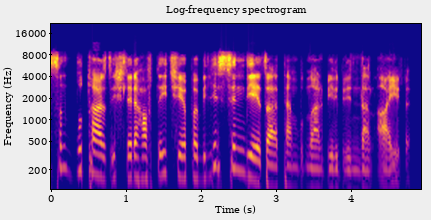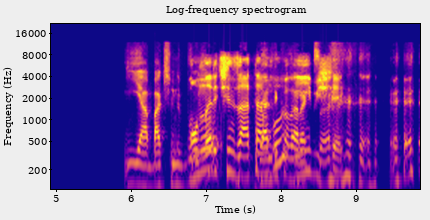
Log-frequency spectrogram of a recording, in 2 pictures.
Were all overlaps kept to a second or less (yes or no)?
no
